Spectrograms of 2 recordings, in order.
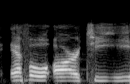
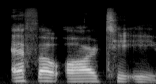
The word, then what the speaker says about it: forte: Like for example, Forte. How do you pronounce that? Forte. Forte. Wrong. Fort. Is that what you're going to tell me? Yeah. But if you say fort, then people think you're an ignoramus.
